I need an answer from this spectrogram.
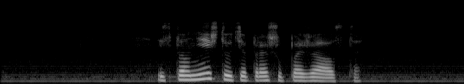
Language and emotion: Russian, neutral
